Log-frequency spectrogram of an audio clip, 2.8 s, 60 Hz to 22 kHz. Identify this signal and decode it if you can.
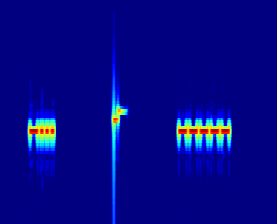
Morse code, heard as a keyed tone, about 44 wpm, 700 Hz. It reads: B 0
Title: Single Letter-Number Alt - Rapid-Fire 45wpm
